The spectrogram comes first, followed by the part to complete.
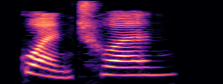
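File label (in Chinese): "贯穿", Mandarin Chinese; chinese-flashcards; hsk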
